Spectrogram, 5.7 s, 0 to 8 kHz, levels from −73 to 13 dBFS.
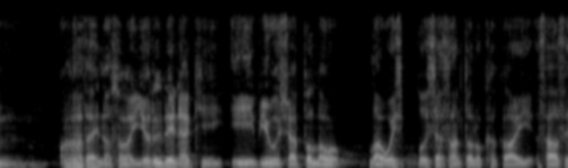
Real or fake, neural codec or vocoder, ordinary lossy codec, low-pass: fake; codec, 24 kHz, 0.9 kbps, WavTokenizer, small release; none; 7.2 kHz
